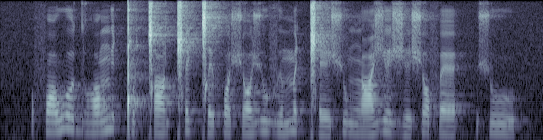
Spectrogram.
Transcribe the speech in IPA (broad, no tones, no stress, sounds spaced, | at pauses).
f ɔ w o dʱ ɔ ŋ e ǃ u ǀ ɑ ǁ e ǀ e f ɔ ʃ ɔ ʒ u v ɪ m ɛ ǁ e ʃ u ŋ ɑ ʒ e ʒ ɪ ʃ ɔ f ɛ | ʃ u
